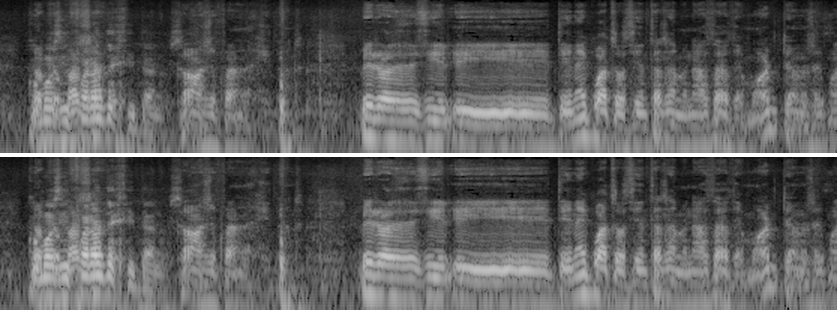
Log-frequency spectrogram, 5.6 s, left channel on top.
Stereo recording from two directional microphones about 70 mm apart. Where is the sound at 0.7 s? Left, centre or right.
Right.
